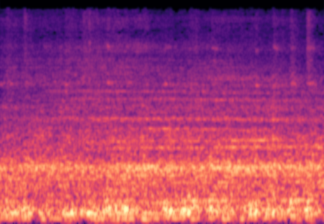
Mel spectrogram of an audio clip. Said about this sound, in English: I like the rawness of it. Honestly, I don't yeah, even feel like stopping. Exactly. I like the train going by.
